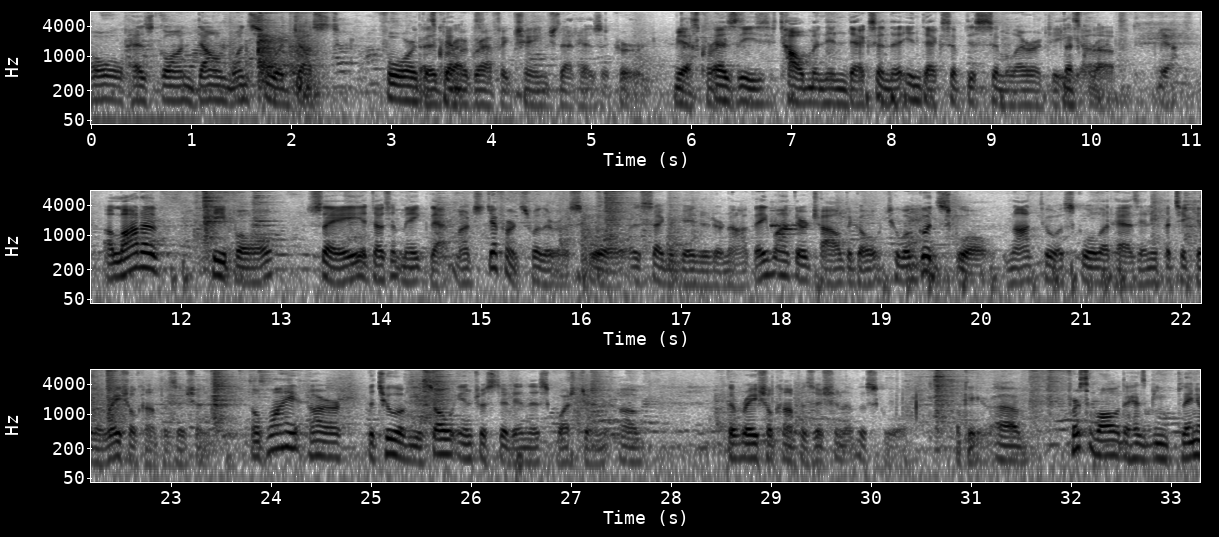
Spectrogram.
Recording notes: during a break in the National Bureau of Education Research conference in Cambridge, Mass.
